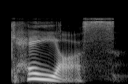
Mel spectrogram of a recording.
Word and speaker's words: chaos: esquire esquire anarchy anarchy chaos it's a good example of a ch so is anarchy the ch sounding like a k chaos chaotic chaotic and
